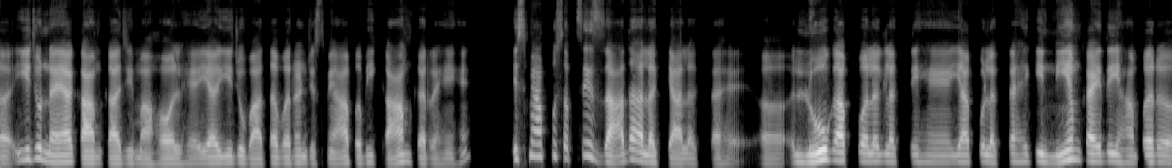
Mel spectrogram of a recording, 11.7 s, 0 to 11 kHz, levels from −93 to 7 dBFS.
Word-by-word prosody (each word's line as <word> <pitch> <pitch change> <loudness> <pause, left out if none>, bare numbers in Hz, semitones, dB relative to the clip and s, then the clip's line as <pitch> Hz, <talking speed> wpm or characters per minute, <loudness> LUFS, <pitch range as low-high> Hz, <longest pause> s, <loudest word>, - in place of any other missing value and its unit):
ये 185 +4 -2
जो 210 +2 0
नया 140 -3 +4
कामकाजी 120 -2 0
माहौल 110 0 -3
है, 115 -1 -8
या 120 0 +1
ये 125 +1 -2
जो 130 0 -4
वातावरण 125 +4 -3
जिसमें 115 -1 -11
आप 120 +2 -3
अभी 135 +2 -6
काम 145 +4 -2
कर 115 - -3
रहे 105 -1 -12
हैं - - -14 0.4
इसमें 200 +6 -4
आपको 250 +1 -4
सबसे 220 +4 -6
ज़्यादा 170 +5 +1
अलग 135 -6 +2
क्या 110 - -3
लगता 105 +1 -10
है? 110 -1 -15 0.2
अ, 105 0 -10
लोग 150 +7 +8
आपको 165 0 +4
अलग 155 -1 0
लगते 145 0 -6
हैं? 135 -1 -8
या 140 +1 -1
आपको 150 +2 -5
लगता 140 +2 -4
है 145 0 -9
कि 150 +2 0
नियम-कायदे 155 +2 +3
यहाँ 130 -3 -2
पर 140 0 +2
135 Hz, 200 wpm, -23 LUFS, 115-155 Hz, 0.4 s, लोग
